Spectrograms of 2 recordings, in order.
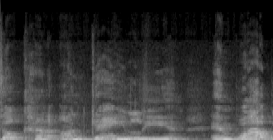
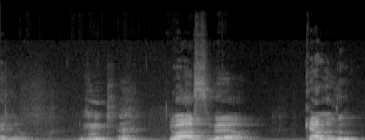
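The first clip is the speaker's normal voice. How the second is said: Anansi voice; 7 semitones lower, slower than usual. Acted. Anansi asks Antelope for food.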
